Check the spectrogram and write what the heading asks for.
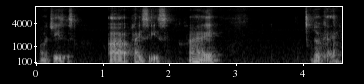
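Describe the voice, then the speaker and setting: A man's voice: low-pitched, expressive, extremely slow, vocal fry. A man in his thirties doing a live tarot reading, rambling and swearing between viewers' questions. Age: 30s. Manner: rambling, swears, many fillers and restarts; talks to viewers, reads out their questions. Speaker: tarot reader.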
